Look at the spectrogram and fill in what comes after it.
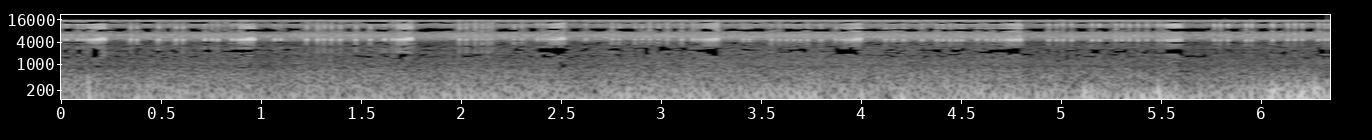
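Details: A large brown cicada (Graptopsaltria nigrofuscata) sings lively at 24°C (75°F), a steady, high sizzling buzz that swells slightly at regular intervals.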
